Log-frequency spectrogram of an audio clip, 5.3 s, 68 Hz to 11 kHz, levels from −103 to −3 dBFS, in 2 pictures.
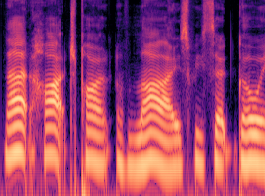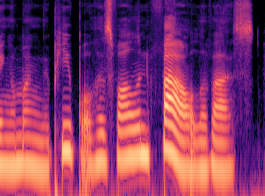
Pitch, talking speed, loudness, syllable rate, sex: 165 Hz, 180 wpm, -18 LUFS, 3.8 syllables/s, female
